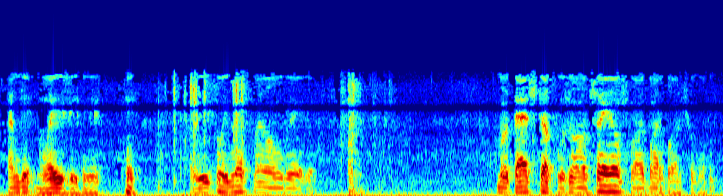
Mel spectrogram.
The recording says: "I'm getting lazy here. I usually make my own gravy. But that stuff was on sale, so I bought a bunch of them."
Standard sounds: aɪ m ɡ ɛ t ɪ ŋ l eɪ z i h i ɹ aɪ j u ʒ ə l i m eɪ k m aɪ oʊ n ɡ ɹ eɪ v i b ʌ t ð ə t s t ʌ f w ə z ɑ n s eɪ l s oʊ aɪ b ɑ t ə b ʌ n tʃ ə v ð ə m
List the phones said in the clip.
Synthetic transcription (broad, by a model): aɪ m ɡ ɛ t ɪ ŋ l eɪ z i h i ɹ aɪ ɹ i s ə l i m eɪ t m aɪ oʊ n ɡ ɹ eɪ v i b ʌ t ð ə t s t ʌ f w ə z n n s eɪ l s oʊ aɪ b ɑ t ə b ʌ n tʃ ə v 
